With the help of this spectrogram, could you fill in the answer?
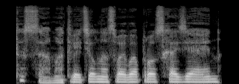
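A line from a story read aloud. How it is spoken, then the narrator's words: Purring. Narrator (Russian): промурлыкала Анирам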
